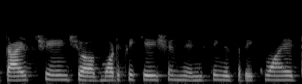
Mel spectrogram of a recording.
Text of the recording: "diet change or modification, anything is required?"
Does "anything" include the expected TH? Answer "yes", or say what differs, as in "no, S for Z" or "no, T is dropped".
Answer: no, T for TH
